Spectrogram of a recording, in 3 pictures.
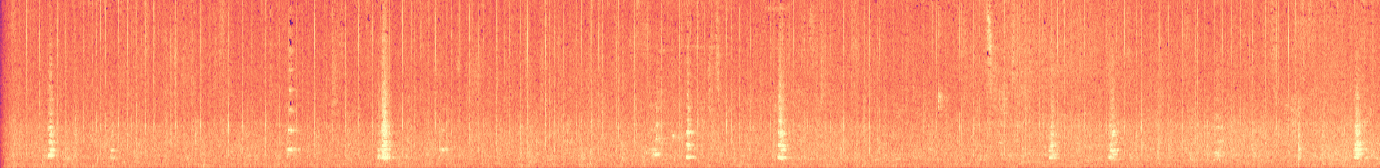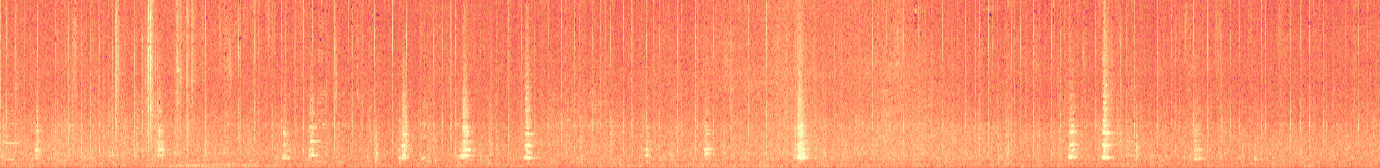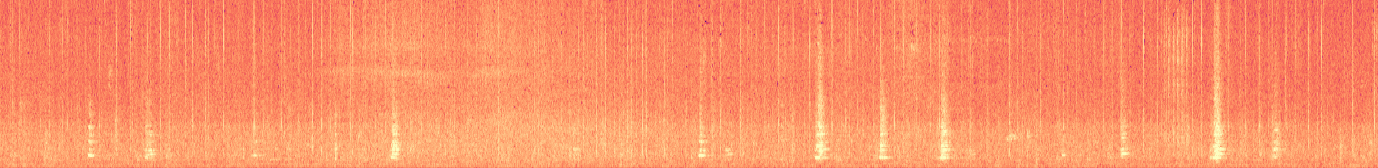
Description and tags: Screeching subway entrance escalator. You also hear the handle moving. Made me think of sounds in an abandoned industrial site. This is late night so not many people around anymore. Recorded with a Nagra Ares-M and the Nagra NM-MICS-II stereo mic.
